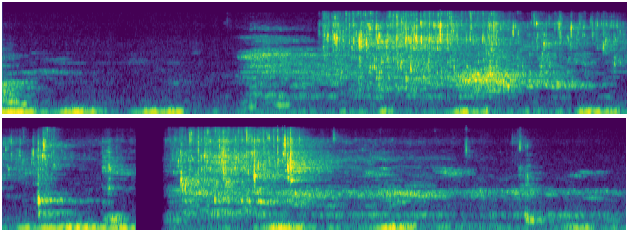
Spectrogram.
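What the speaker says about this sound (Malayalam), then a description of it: "ആവശ്യത്തിന് വേണ്ട വെള്ളം ഒഴിച്ചു കൊടുക്കാം." Water pouring into a pot of mixed beef for cooking, a splashing rush that swells for a couple of seconds, stops briefly, then resumes and tapers off, with a low steady hum underneath.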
